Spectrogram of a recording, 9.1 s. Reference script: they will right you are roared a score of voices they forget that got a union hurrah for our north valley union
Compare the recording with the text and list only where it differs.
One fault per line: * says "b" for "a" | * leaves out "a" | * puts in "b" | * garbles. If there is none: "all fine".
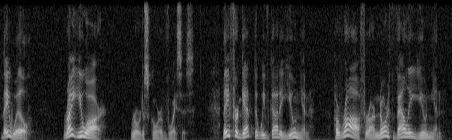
* puts in "we've"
